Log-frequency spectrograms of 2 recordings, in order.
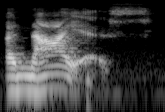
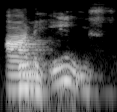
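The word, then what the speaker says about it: Anaïs: And we were thinking it was Annias. Okay. And it was an east because it's French.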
